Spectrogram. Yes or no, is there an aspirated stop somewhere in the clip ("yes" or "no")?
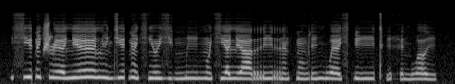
no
